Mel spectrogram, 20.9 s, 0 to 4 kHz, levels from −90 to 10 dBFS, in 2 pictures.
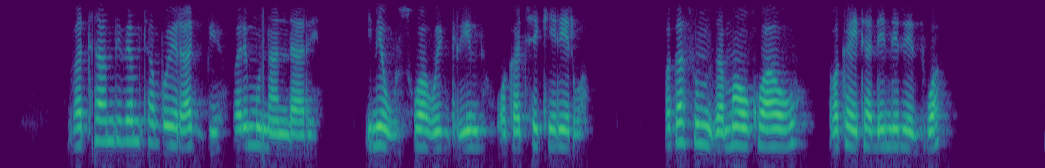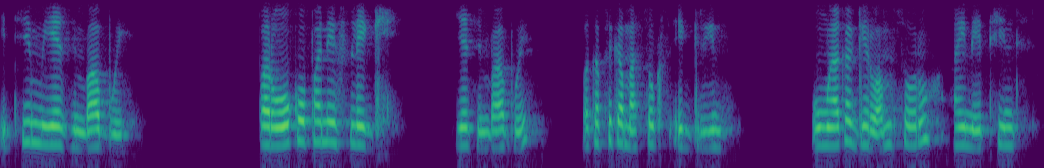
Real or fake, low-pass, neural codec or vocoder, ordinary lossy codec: real; 3.6 kHz; none; Opus, 24 kbps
